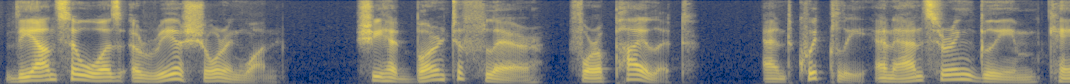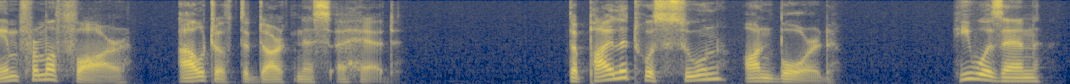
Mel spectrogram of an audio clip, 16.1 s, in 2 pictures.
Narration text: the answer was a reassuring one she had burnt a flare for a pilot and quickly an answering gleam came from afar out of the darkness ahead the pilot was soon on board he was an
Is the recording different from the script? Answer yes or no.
no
